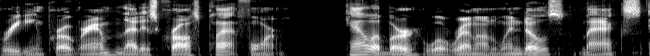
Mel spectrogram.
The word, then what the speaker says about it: Calibre: I am pronouncing it Calibre, as that is the way that Kovid Goyal, the creator of the program, pronounces it. I have heard several people call it Calibre, but I will honor the creator of the program and call it Calibre here.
